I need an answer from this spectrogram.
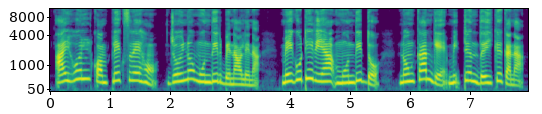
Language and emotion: Santali, neutral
